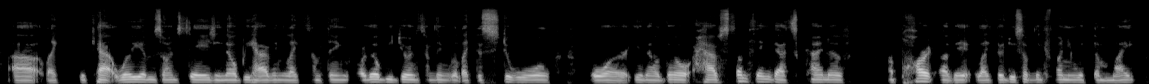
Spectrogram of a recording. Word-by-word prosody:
uh, 95 Hz, 0 st, +2 dB
like, -, -, -3 dB, 0.2 s
the -, -, -5 dB
Katt -, -, +4 dB
Williams 115 Hz, -1 st, +4 dB
on 110 Hz, -1 st, -2 dB
stage 105 Hz, -1 st, +2 dB
and 100 Hz, -1 st, -1 dB
they'll 100 Hz, 0 st, +2 dB
be 110 Hz, -, -2 dB
having, 100 Hz, 0 st, +1 dB
like, 95 Hz, -1 st, -1 dB
something 205 Hz, 0 st, -5 dB
or 100 Hz, -, +1 dB
they'll 115 Hz, 0 st, +6 dB
be 115 Hz, -, -1 dB
doing 110 Hz, 0 st, +3 dB
something 100 Hz, +1 st, -6 dB
with, -, -, -2 dB
like, -, -, -2 dB
the -, -, -7 dB
stool 105 Hz, -3 st, 0 dB, 0.4 s
or, 95 Hz, -2 st, +2 dB
you 110 Hz, -, -3 dB
know, 100 Hz, -2 st, -1 dB
they'll 110 Hz, -2 st, +3 dB
have 110 Hz, -2 st, +1 dB
something 130 Hz, -5 st, -1 dB
that's 100 Hz, -, +1 dB
kind 110 Hz, -1 st, -3 dB
of 105 Hz, -2 st, 0 dB, 0.4 s
a -, -, -4 dB
part 140 Hz, -2 st, +4 dB
of -, -, +1 dB
it, 105 Hz, -, +1 dB
like, 95 Hz, -1 st, 0 dB
they'll 105 Hz, -, +2 dB
do 115 Hz, -, +1 dB
something 110 Hz, -1 st, -3 dB
funny 110 Hz, -1 st, -1 dB
with 105 Hz, 0 st, -2 dB
the 100 Hz, -, -3 dB
mic 100 Hz, +2 st, -2 dB
105 Hz, 225 wpm, -23 LUFS, 100-115 Hz, 0.4 s, they'll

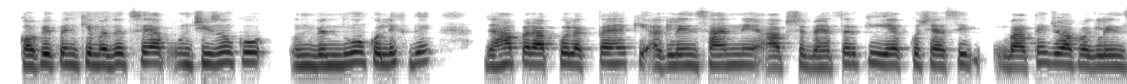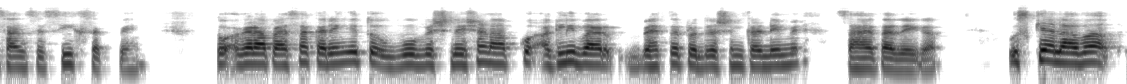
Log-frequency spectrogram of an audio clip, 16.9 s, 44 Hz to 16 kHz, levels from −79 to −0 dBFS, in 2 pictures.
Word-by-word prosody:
Copy pen 180 Hz, +2 st, +3 dB
की 190 Hz, -, +1 dB
मदद 175 Hz, +1 st, +2 dB
से 200 Hz, +2 st, -1 dB
आप 195 Hz, -1 st, +2 dB
उन 185 Hz, -1 st, -4 dB
चीज़ों 195 Hz, +2 st, +1 dB
को, 205 Hz, +1 st, +3 dB, 0.3 s
उन 170 Hz, -1 st, -3 dB
बिंदुओं 175 Hz, +4 st, +2 dB
को 195 Hz, -1 st, +2 dB
लिख 190 Hz, +2 st, -2 dB
दें, 205 Hz, +2 st, -1 dB, 0.4 s
जहाँ 170 Hz, +3 st, +2 dB
पर 195 Hz, -1 st, +4 dB
आपको 180 Hz, +1 st, +5 dB
लगता 180 Hz, +1 st, +1 dB
है 190 Hz, 0 st, 0 dB
कि -, -, -4 dB
अगले 170 Hz, +2 st, 0 dB
इंसान 170 Hz, 0 st, 0 dB
ने 180 Hz, 0 st, -3 dB
आपसे 155 Hz, +3 st, -2 dB
बेहतर 155 Hz, +4 st, -2 dB
की 190 Hz, -3 st, +1 dB
या 180 Hz, -, +4 dB
कुछ 180 Hz, 0 st, -6 dB
ऐसी 170 Hz, +1 st, +1 dB, 0.4 s
बातें 155 Hz, +7 st, 0 dB
जो 190 Hz, -, +2 dB
आप 175 Hz, -1 st, +2 dB
अगले 165 Hz, 0 st, +1 dB
इंसान 150 Hz, -1 st, -3 dB
से 150 Hz, 0 st, -11 dB
सीख 180 Hz, +4 st, -6 dB
सकते -, -, -10 dB
हैं। 140 Hz, +7 st, -20 dB, 0.5 s
तो 185 Hz, -, -1 dB
अगर 185 Hz, +1 st, +3 dB
आप 185 Hz, 0 st, +6 dB
ऐसा 175 Hz, +4 st, +1 dB
करेंगे 195 Hz, +1 st, +1 dB
तो 200 Hz, -4 st, -2 dB
वो 165 Hz, +4 st, -2 dB
विश्लेषण 175 Hz, +3 st, -2 dB
आपको 185 Hz, -1 st, -1 dB
अगली 195 Hz, +5 st, -1 dB
बार 180 Hz, -2 st, +4 dB, 0.2 s
बेहतर 160 Hz, +3 st, -1 dB
प्रदर्शन 165 Hz, -1 st, -3 dB
करने 160 Hz, +1 st, -1 dB
में 180 Hz, +2 st, -6 dB, 0.3 s
सहायता 140 Hz, -1 st, 0 dB
देगा। 125 Hz, -1 st, -4 dB, 0.6 s
उसके 240 Hz, -, +3 dB
अलावा 205 Hz, -2 st, +5 dB
180 Hz, 200 wpm, -17 LUFS, 165-190 Hz, 0.6 s, आप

